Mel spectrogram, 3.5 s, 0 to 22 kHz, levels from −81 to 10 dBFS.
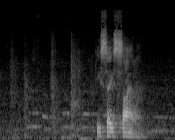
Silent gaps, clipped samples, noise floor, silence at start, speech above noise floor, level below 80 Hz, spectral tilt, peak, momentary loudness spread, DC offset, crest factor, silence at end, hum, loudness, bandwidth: none; under 0.1%; -49 dBFS; 0.2 s; 25 dB; -54 dBFS; -3.5 dB/octave; -8 dBFS; 25 LU; under 0.1%; 20 dB; 0.05 s; none; -24 LUFS; 16 kHz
